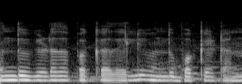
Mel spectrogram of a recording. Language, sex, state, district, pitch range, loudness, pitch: Kannada, male, Karnataka, Koppal, 175-200 Hz, -16 LUFS, 190 Hz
